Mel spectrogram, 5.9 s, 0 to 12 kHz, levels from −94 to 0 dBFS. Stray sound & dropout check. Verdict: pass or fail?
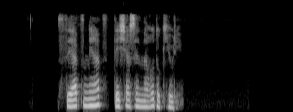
pass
